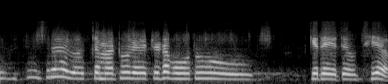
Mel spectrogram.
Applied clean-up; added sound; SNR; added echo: neural separator model SepFormer DNS4.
